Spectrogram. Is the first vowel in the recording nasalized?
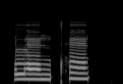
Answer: yes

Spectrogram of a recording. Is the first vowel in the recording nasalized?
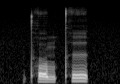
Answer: no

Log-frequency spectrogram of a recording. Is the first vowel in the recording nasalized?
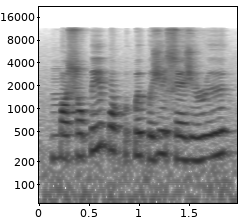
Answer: no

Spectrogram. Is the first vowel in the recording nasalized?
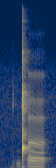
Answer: no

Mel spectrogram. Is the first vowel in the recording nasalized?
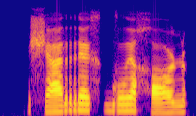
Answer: no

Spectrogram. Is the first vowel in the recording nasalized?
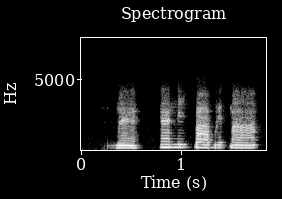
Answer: yes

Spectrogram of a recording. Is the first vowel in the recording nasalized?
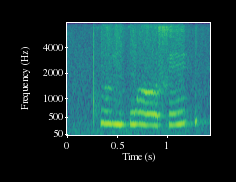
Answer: no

